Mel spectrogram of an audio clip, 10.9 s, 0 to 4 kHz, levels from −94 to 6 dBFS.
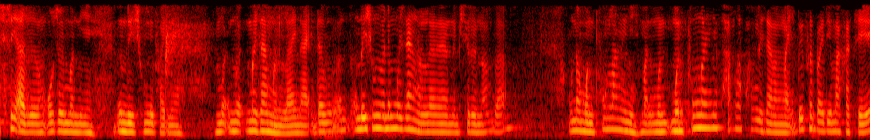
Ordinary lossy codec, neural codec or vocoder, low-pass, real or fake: MP3, 24 kbps; codec, 44.1 kHz, 7.8 kbps, Pupu-Codec; 3.6 kHz; fake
